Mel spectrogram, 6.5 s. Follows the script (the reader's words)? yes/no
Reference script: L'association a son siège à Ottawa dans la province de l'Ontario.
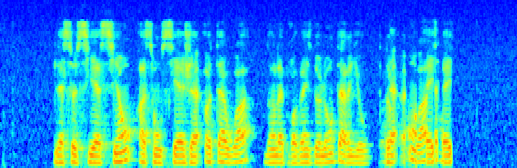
no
